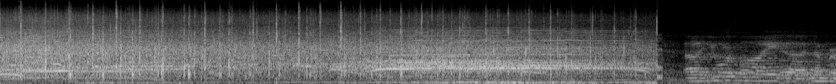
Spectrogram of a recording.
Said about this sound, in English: Please give them as much of a round of applause as you can muster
